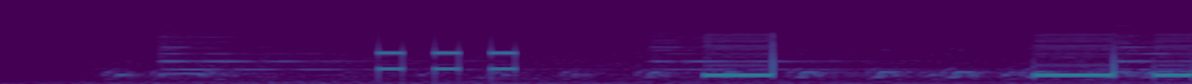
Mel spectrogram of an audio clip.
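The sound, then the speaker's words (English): A large owl sitting on a telegraph pole hoots repeatedly in a steady low series, alongside a quick run of three telephone keypad beeps and longer electronic phone tones. No one speaks. “I can see this large owl sitting on a telegraph pole”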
